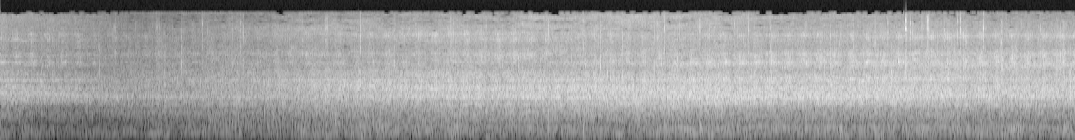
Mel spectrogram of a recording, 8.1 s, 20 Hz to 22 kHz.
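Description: HO-scale Life-Like Proto 2000 GP30 model locomotive's ESU sound decoder playing EMD diesel engine sound through its small speaker, mixed with the train's running noise on the track. It grows louder as the train approaches, with faint clicking near the end.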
